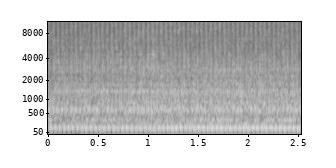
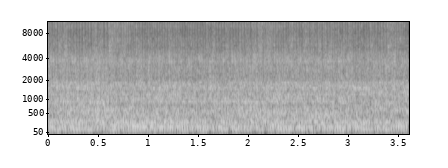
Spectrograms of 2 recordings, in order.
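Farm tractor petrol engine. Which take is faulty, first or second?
second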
